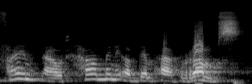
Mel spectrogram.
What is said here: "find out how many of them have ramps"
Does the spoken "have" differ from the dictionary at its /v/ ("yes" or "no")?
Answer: no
